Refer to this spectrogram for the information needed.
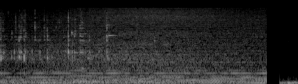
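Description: Water pours steadily into a glass, a continuous bright splashing stream with rising tonal ripples as it fills, stopping abruptly near the end before a brief faint tail.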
